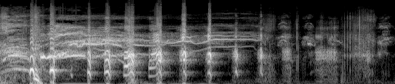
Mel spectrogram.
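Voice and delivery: high shrieking laugh; loud laughing shriek. Real, not acted. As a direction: howl with laughter. Loud laughter after own joke.

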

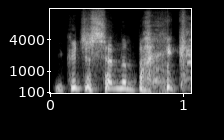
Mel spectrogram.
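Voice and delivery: laughing through the words, pitched high; real laughter. Real, not acted. Host concedes co-host's joke about deporting to England, laughing helplessly. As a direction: talk while cracking up.

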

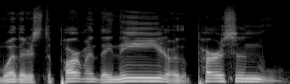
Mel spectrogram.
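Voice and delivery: normal talking voice

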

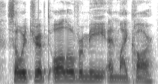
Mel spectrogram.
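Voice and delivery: ordinary talk, nothing marked

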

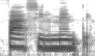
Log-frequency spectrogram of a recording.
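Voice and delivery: "Fácilmente" slowly, leaning on "Fá"; stress on fa. Shown as a demonstration. Teacher showing where the accent falls, stress on "Fá" in "Fácilmente". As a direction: draw out "Fácilmente", accent on its first syllable "Fá". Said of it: "la anterior a la antepenúltima es fa".

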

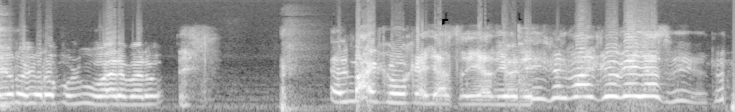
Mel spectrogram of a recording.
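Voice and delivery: hammed-up high, wailing lovesick sobs; mock crying. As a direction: wail about her like a jilted drunk, overdone. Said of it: "llorando desde temprano".

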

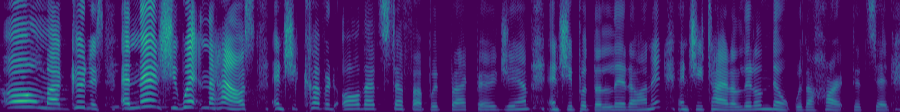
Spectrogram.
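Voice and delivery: ordinary delivery, nothing marked

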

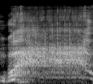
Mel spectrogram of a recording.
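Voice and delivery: high, harsh scream; hammed-up scream of agony; mock scream. Villain being eaten by his young, mock agonised scream.

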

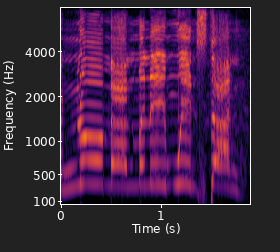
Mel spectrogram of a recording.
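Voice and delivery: high, loud mock Jamaican accent; fake Jamaican accent. Dodging the bishop with a loud fake Jamaican accent. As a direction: put on a hammed-up Jamaican accent, shouting the name. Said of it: "use a fake Jamaican accent".

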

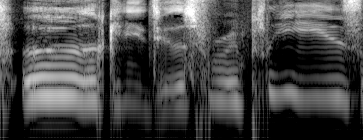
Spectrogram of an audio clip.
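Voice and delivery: high, whiny demanding customer. Retold or imitated. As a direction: whine it like a rude shopper. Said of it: "so it's like".

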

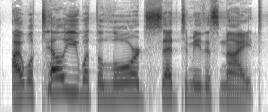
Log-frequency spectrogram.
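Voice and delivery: impassioned pulpit delivery; full-force preaching. Acted. Preaching the scripture.

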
